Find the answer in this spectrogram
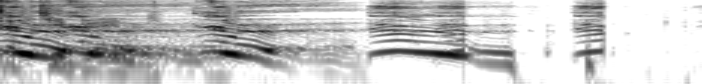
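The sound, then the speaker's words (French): A fairly loud voice imitates an engine, making a few gliding vocal revs that rise and fall in short bursts separated by brief pauses. “là, je faisais juste des onomatopées comme le gars pis son moteur, tu sais, fait que c'était peut-être pas la meilleure chose du monde”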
